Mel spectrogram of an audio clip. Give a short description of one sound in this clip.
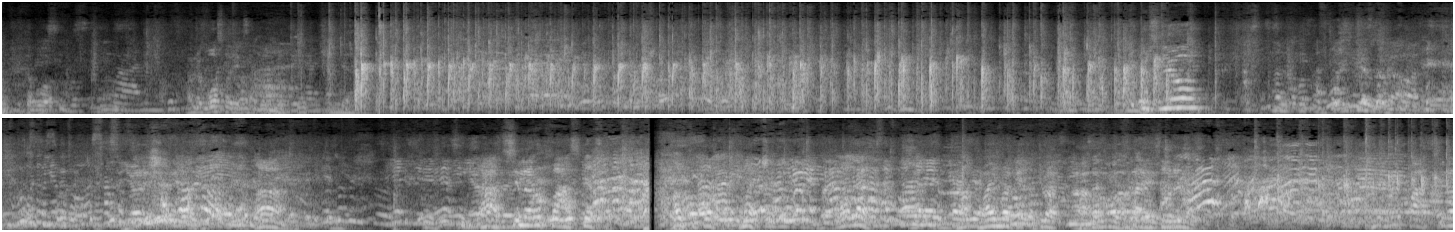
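A group of children and adults chatter and talk together nearby.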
